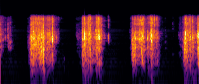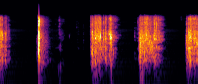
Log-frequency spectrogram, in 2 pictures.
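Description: Foley footsteps imitating walking in a forest, eight evenly spaced crunching steps with one sharp snap among them, close and moderately loud, no talking.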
